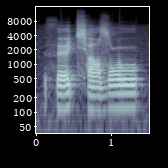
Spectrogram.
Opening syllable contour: rising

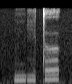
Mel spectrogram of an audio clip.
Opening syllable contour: low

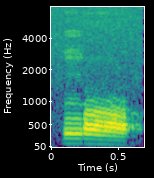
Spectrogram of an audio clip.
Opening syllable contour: low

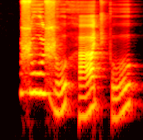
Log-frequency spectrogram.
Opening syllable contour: high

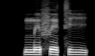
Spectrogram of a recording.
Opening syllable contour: high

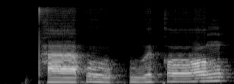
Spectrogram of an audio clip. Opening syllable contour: low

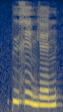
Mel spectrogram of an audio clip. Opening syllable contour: falling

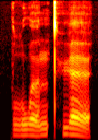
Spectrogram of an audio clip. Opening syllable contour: rising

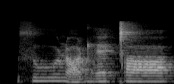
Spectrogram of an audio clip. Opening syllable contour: high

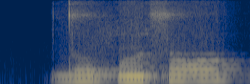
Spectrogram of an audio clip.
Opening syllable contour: low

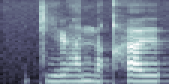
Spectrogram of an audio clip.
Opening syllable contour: low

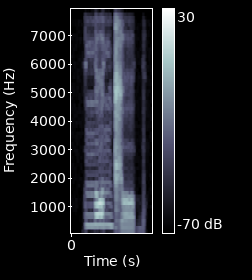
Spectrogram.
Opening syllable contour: high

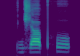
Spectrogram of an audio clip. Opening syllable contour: high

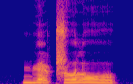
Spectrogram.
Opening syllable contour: low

